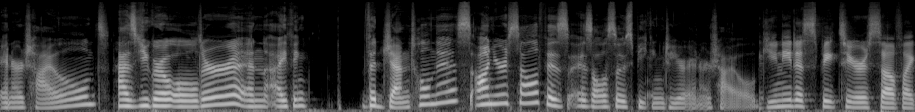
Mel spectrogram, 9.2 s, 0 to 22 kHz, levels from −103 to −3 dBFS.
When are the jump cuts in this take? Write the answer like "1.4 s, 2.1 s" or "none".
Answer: 1.2 s, 7.7 s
